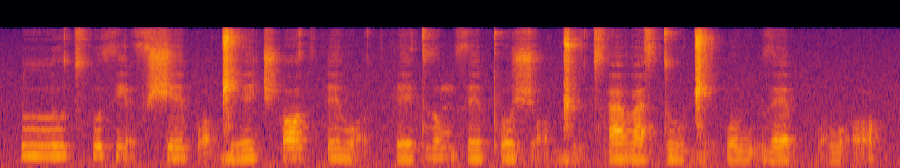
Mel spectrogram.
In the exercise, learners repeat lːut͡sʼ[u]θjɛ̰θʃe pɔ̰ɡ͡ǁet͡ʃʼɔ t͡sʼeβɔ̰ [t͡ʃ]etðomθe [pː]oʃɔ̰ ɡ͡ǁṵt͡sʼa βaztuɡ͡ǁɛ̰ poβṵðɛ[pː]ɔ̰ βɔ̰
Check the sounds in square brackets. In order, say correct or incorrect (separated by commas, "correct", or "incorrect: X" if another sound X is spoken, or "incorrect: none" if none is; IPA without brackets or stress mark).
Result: correct, incorrect: t͡sʼ, incorrect: pʼ, correct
